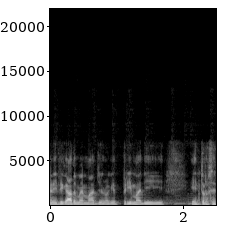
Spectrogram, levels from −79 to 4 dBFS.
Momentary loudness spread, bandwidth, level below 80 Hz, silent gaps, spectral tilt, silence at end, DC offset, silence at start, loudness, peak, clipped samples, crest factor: 10 LU; 9 kHz; -58 dBFS; none; -7 dB/octave; 0 s; under 0.1%; 0 s; -22 LUFS; -2 dBFS; under 0.1%; 18 dB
